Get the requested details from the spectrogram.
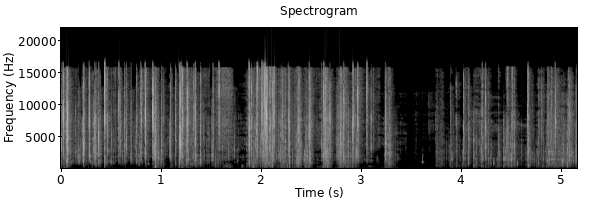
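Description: A filled yellow plastic snack bag of sliced almonds is crumpled and squeezed in the hands. It gives dense, bright crinkling and crunching with many sharp crackles and almost no low end, then a brief quiet gap near the middle before the crinkling resumes.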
